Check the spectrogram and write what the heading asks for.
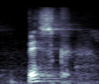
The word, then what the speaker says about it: Bisq: in fact it already exists one example is bisc which is spelled b-i-s-q um and uh bisque is a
